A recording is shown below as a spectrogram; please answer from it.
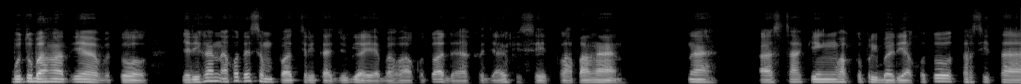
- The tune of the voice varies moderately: Yes, average, 3.7 semitones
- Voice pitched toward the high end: No, low, 105 Hz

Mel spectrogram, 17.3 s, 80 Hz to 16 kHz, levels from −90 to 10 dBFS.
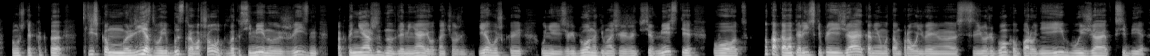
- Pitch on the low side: Yes, low, 120 Hz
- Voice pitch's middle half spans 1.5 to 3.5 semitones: Yes, average, 2.8 semitones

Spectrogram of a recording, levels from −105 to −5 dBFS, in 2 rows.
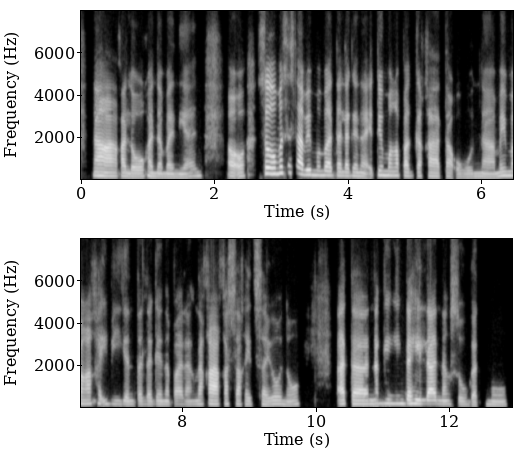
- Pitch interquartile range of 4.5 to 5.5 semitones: No, average, 2.9 semitones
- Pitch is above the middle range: No, medium, 165 Hz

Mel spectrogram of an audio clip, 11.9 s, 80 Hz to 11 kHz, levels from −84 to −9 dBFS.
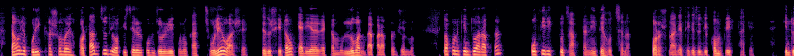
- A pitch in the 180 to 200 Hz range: No, low, 115 Hz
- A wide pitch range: Yes, wide, 9.0 semitones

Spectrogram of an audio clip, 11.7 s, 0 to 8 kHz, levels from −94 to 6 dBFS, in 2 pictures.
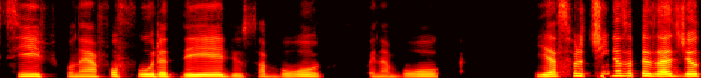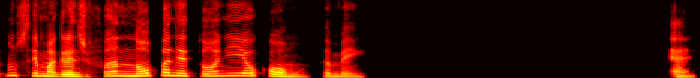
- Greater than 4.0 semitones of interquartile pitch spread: Yes, average, 4.9 semitones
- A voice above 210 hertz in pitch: No, high, 195 Hz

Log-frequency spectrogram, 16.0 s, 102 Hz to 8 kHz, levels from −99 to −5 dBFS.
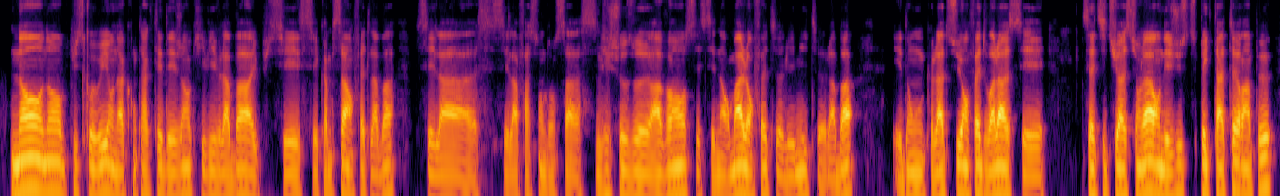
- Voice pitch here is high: No, very low, 90 Hz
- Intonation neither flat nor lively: Yes, average, 3.0 semitones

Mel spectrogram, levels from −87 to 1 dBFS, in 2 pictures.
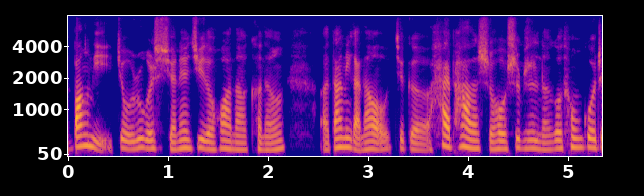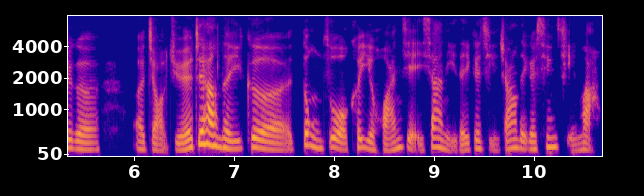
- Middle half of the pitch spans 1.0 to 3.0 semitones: No, average, 3.9 semitones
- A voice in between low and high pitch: Yes, medium, 170 Hz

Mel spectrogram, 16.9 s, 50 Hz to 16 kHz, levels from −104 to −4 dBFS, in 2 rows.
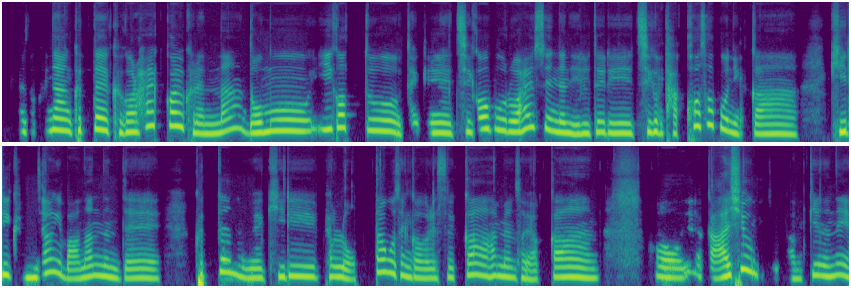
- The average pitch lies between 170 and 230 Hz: No, high, 240 Hz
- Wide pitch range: No, average, 4.4 semitones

